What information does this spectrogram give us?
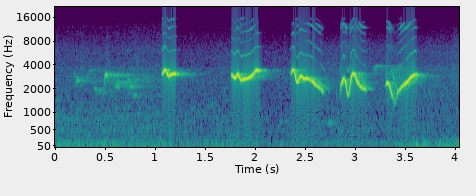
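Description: A Gouldian finch sings a faint buzzy opening, then four loud slurred whistles, each dipping or rising, about two per second. No other sounds.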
